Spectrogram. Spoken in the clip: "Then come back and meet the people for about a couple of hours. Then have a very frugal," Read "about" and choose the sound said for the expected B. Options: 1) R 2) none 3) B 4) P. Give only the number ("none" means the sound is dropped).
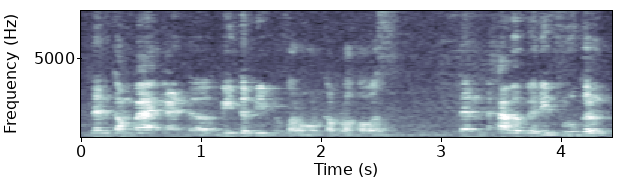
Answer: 2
